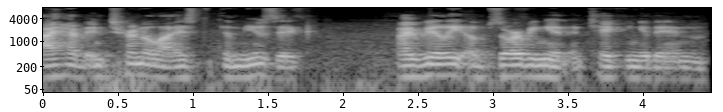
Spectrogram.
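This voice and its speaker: This man has a fairly low pitch and a bright, sharp tone, speaking at a fairly quick pace with monotone, flat intonation. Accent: American. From New York City. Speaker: orchestral bassoonist and teacher. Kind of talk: interview conversation. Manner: passionate.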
